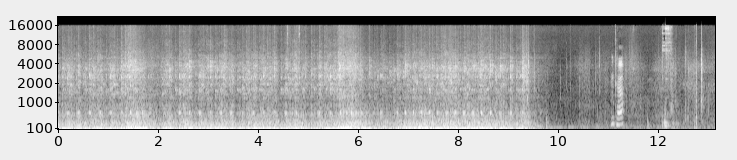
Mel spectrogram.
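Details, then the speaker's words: After repair of a 360 (5.9 L) V8 that had idled rough and high: a PCV vacuum leak was fixed with a tee adapter, a capped port and the return hose reattached. Smooth, steady idle with no hiss or hunting, then the engine shuts off. "with it idols way better no more vacuum leaks"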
